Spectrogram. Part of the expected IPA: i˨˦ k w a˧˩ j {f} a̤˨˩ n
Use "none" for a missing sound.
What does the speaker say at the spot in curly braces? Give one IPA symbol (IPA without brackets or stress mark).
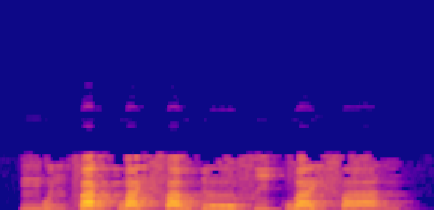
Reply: f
